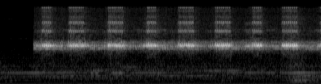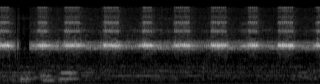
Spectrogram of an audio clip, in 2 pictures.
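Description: Crickets-chirping sound effect, a high pulsing chirp about three times a second that starts and stops abruptly: the classic gag for an awkward silence.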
